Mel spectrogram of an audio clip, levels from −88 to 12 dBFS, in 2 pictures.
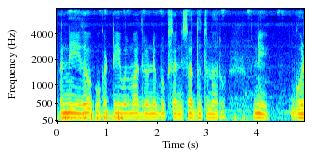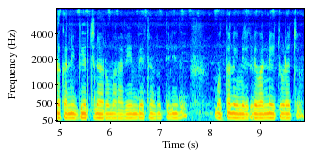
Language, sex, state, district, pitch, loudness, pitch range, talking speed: Telugu, male, Andhra Pradesh, Sri Satya Sai, 115 Hz, -19 LUFS, 110-120 Hz, 120 wpm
